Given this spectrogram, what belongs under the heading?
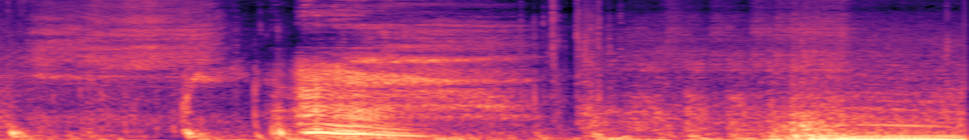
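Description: A car engine cranks and catches, then settles into a low idle that swells slightly toward the end, heard close by.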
